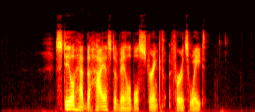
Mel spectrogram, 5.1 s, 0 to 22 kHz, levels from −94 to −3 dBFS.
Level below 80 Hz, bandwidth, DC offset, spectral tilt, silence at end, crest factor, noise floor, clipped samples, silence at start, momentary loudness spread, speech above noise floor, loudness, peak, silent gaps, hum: -52 dBFS; 8.6 kHz; under 0.1%; -3.5 dB/octave; 1 s; 22 dB; -73 dBFS; under 0.1%; 1.1 s; 10 LU; 51 dB; -21 LUFS; -2 dBFS; none; none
